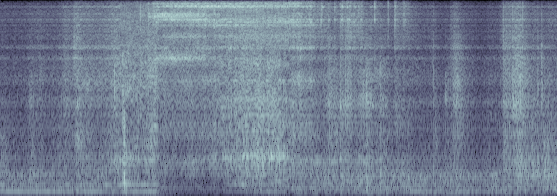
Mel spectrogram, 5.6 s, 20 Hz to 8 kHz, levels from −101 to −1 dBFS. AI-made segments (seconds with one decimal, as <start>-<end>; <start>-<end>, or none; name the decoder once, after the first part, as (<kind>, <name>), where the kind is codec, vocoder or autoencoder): 0.0-1.2 (autoencoder, DAC-VAE); 1.6-2.2; 2.9-5.6

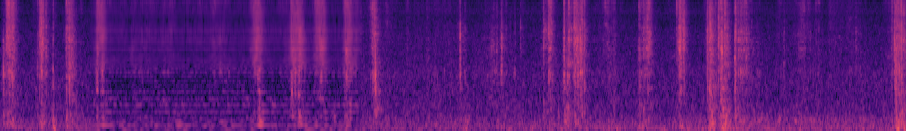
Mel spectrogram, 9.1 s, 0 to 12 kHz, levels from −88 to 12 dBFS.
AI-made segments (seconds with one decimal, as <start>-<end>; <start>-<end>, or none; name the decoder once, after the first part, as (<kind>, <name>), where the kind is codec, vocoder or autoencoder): 0.9-3.6 (vocoder, BigVGAN v2)

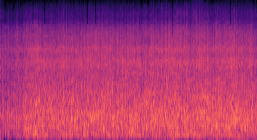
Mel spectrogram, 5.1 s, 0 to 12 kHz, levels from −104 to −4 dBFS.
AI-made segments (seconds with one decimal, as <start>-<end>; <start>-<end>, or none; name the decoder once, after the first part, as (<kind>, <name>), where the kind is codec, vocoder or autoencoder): none

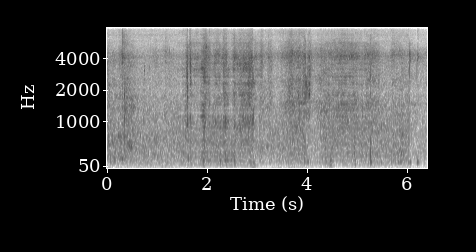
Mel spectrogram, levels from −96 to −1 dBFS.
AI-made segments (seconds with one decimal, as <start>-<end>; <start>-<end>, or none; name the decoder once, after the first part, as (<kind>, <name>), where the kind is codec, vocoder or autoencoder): 1.4-3.1 (vocoder, HiFi-GAN); 4.4-5.2

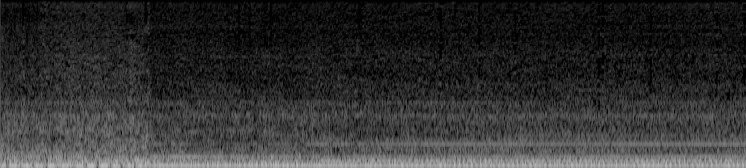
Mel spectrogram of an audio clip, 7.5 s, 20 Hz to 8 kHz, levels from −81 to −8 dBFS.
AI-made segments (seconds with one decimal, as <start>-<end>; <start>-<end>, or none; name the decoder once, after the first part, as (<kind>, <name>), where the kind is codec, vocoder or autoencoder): 0.7-3.7 (codec, SNAC)

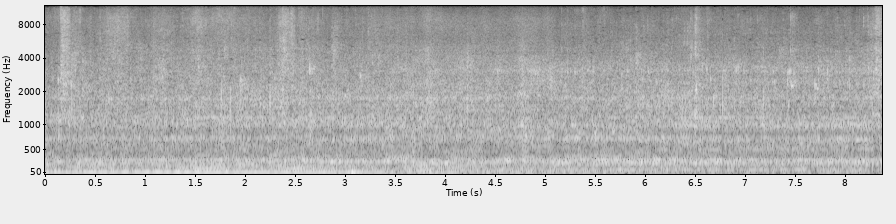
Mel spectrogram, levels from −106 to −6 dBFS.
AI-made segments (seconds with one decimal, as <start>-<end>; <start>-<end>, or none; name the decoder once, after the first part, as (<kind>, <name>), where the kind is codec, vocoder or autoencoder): 3.4-5.1 (codec, SNAC)

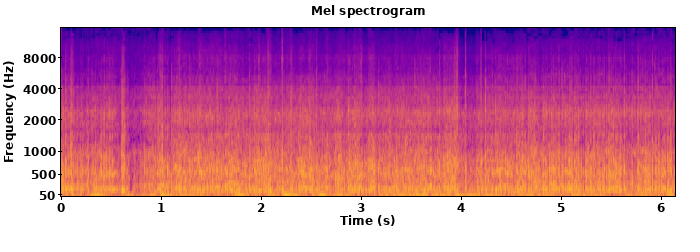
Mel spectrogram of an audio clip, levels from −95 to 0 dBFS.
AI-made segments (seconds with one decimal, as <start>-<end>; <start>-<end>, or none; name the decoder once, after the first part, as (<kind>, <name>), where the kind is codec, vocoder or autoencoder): 0.9-4.6 (autoencoder, DAC-VAE)

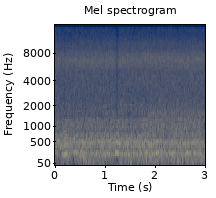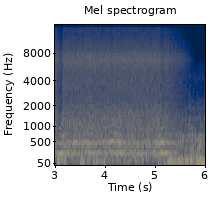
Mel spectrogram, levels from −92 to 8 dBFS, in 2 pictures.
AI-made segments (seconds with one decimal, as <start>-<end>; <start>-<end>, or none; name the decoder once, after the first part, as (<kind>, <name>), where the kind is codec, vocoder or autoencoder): 0.0-1.7 (vocoder, BigVGAN v2); 2.4-3.2; 4.1-6.0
